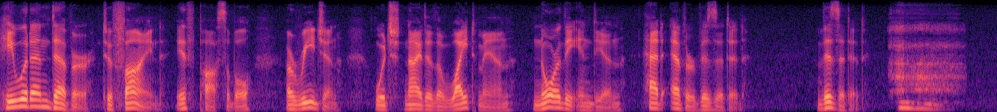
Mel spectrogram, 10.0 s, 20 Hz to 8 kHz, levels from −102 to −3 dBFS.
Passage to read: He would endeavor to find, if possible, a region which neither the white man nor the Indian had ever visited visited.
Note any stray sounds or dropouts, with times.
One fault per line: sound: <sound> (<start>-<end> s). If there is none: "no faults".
sound: sigh (8.9-9.7 s)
